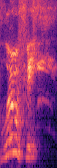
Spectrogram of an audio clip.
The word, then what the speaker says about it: Luffy: she pronounced that particularly it's Luffy a Luffy I'm sorry they called him Lefty there it's Luffy my apology well she was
